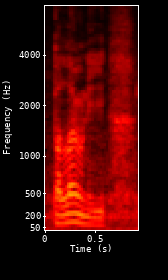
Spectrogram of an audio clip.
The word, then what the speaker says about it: Bologna: these are baloney bottles baloney spelt bULOG nut but pronounced baloney now if you don't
